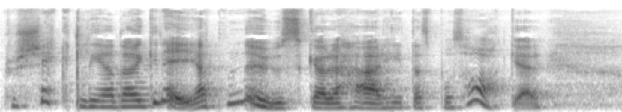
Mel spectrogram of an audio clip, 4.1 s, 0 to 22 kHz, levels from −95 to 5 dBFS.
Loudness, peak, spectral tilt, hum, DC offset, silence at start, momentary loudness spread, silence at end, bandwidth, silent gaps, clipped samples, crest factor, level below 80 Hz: -31 LUFS; -10 dBFS; -3 dB/octave; none; under 0.1%; 0.05 s; 12 LU; 0.05 s; 15.5 kHz; none; under 0.1%; 20 dB; -88 dBFS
